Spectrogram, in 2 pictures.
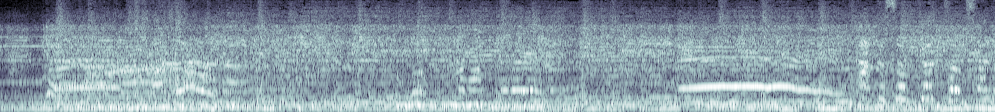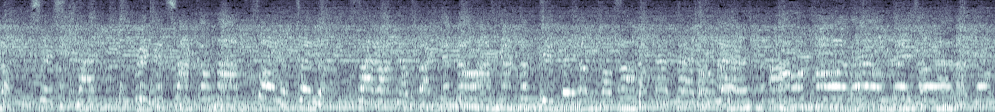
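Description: A loud, dense live rock song with distorted guitars, pounding drums and a raw, shouted lead vocal that wails and bends over the steady wall of sound.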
